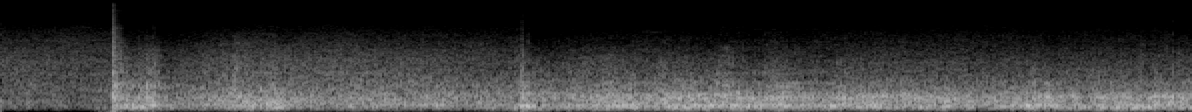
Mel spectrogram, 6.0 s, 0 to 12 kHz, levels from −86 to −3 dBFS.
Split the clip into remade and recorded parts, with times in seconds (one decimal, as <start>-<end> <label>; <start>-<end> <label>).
0.0-3.6 recorded; 3.6-4.2 remade; 4.2-6.0 recorded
